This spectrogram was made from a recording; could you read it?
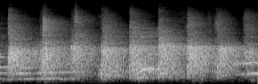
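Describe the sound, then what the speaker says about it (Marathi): A small group claps in short, regular bursts, several quick rounds of hand claps close by and fairly loud, with no talking over them. "उचलला तरी टाळ्या वाजवा"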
